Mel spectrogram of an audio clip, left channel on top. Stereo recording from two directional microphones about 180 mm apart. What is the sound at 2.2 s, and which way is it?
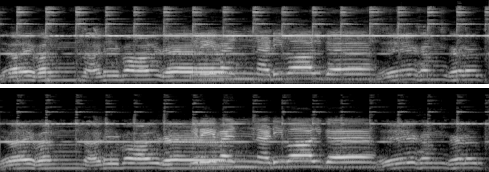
Music, 20° right (ahead or behind).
